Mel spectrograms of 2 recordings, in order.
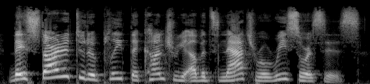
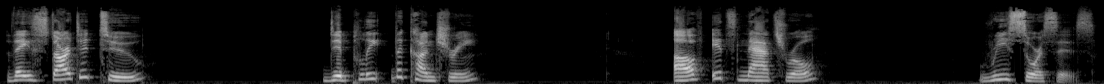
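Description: First: The sentence is said at a natural speed. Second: The sentence is said slowly and carefully. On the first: "the last time at a regular pace" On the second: "this time repeat after me"

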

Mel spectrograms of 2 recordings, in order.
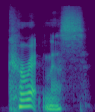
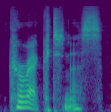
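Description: First: The T sound after the K is dropped. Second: The T sound after the K is pronounced. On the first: The speaker calls it right. "So don't worry about that T" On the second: The speaker calls it wrong. "It's quite difficult to pronounce a T straight after a K"

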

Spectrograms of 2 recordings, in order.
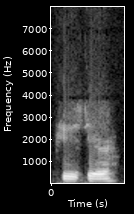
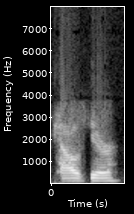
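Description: First: The first word sounds like 'coos'. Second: The first word sounds like 'cows'. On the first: This is the local pronunciation. The speaker calls it wrong. "a lot of the Arizona residents pronounce it coos deer" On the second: This is the technically correct pronunciation. The speaker calls it right. "technically pronounced cow's deer"

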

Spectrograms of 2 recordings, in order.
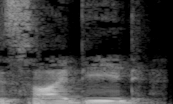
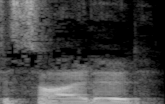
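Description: First: The ending has a clear 'i' vowel. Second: The ending has a reduced schwa vowel. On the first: The speaker calls it wrong. "she's pronouncing the I sound instead of a schwa for the ED ending" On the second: The speaker calls it right. "instead of a schwa"

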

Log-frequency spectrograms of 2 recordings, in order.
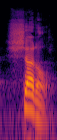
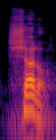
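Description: The two takes are said the same way.

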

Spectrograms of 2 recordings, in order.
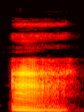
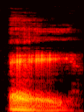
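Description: First: The vowel is an open 'ah' sound. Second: The vowel is an 'ay' sound like 'hey'. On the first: "it sounds like that A-H" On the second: "sounds like A-Y, like hey without the H"

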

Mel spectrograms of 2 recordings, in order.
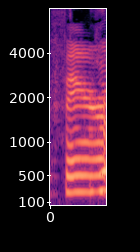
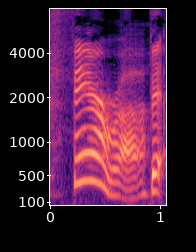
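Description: First: The name is said as one syllable. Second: The name is said as two syllables. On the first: The speaker calls it wrong. "The first time I read it, I thought it was Fair" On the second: The speaker calls it right. "But no, it's Farah"

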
